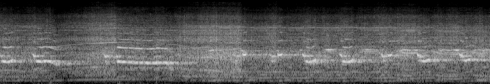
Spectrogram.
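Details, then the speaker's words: New fence tenon cutter cutting 1 3/4" spoke tenons for 10-foot logging wheels: high wavering squeal with fast stuttering chatter as the blade's drag-limiting edge chatters through the cut; cutter blade chatter and squeal. "ʻAe, ʻo kēlā ʻuā a me ka ʻuā a ʻoukou e lohe nei, ʻo ia ka ʻōlelo ʻana i kēia maka ma ʻaneʻi."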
